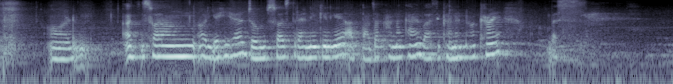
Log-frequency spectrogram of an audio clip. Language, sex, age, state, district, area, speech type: Hindi, female, 18-30, Bihar, Samastipur, rural, spontaneous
